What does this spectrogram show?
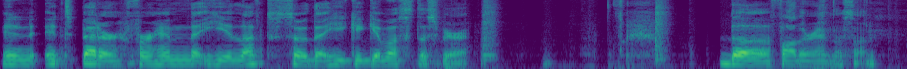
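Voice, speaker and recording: This man talks at a moderate pace. His voice sits fairly high. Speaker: bible teacher. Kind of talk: bible study commentary. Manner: halting.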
